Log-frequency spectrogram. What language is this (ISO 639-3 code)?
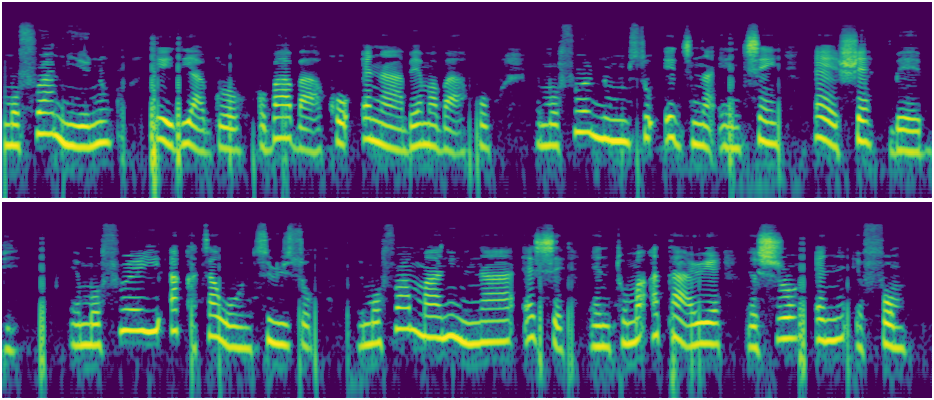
aka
